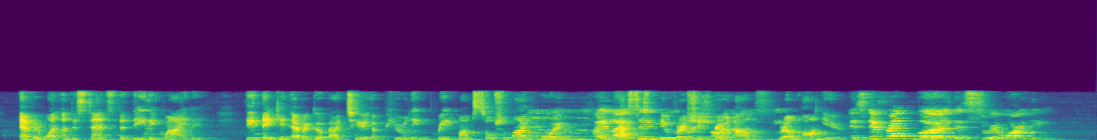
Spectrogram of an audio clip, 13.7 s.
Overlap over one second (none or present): present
